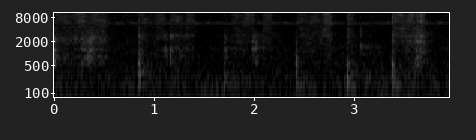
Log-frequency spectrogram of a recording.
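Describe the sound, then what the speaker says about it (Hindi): Numbers being written on a board, a quiet series of short scratchy strokes and taps spaced irregularly, close and soft, with no talking. "तो मैं सबसे पहले इसमें नंबर्स लिख देता हूँ"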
